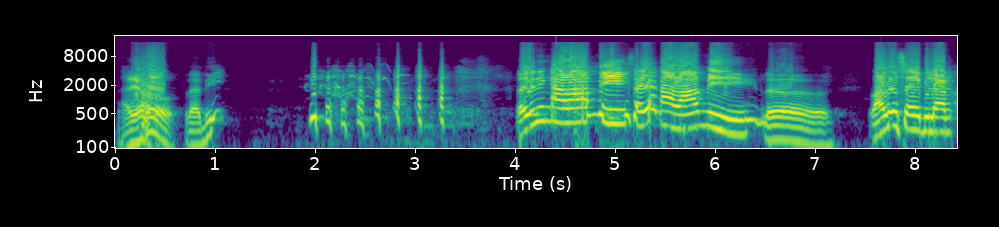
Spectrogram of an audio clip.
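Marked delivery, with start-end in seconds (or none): 1.9-3.3 rising high laugh. Real, not acted. Laughs at the story.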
